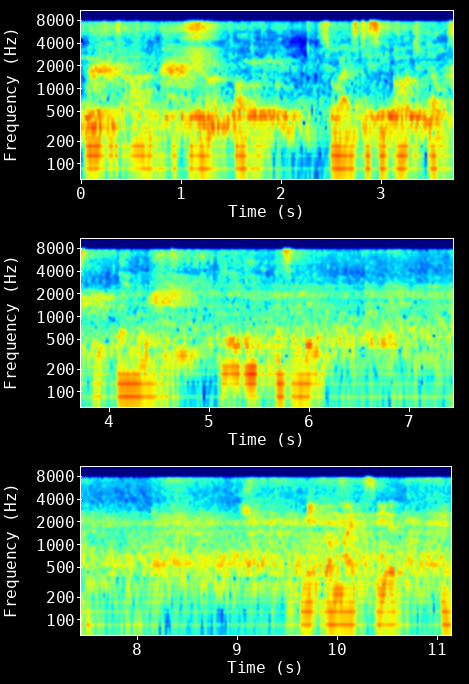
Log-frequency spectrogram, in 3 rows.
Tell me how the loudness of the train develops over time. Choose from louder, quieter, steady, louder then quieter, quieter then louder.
louder.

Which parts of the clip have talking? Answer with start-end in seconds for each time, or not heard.
0.0-6.2, 9.5-11.1.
